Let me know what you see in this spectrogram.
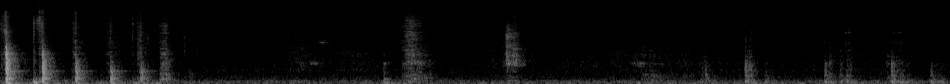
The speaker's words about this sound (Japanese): なんか今黄色い人参切ってるんですけど千切りになんかすごい千切りした後のこう生姜みたいに見えます生姜の千切りしたみたい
